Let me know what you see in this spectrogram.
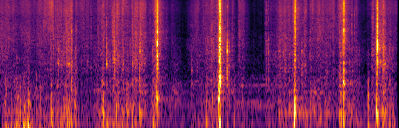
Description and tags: Tearing toilet paper from a toilet roll.
OWI, roll, tearing-toilet-paper, toilet, toilet-roll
